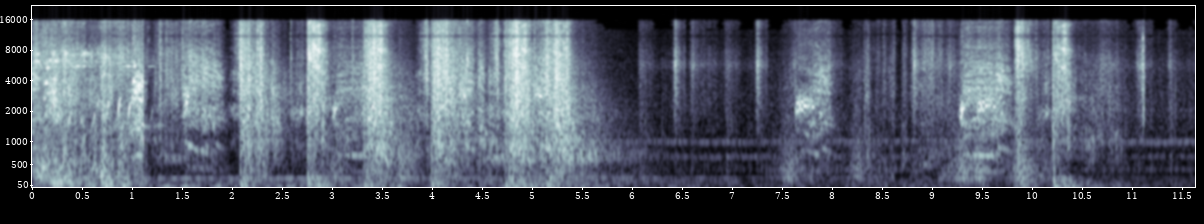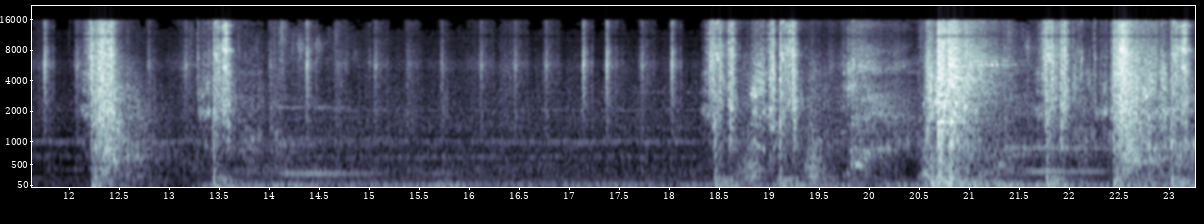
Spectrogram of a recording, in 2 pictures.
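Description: Magic bolts zap and blast against enemies in a game.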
